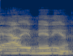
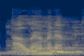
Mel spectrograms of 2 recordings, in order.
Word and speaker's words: aluminium: Well, how do you say aluminium? I mean, aluminum.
